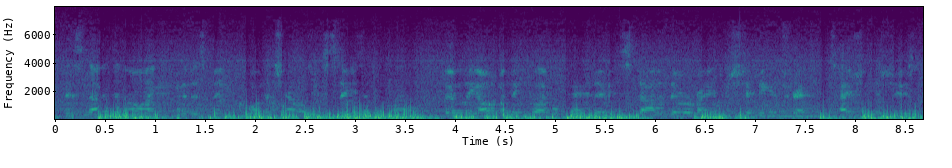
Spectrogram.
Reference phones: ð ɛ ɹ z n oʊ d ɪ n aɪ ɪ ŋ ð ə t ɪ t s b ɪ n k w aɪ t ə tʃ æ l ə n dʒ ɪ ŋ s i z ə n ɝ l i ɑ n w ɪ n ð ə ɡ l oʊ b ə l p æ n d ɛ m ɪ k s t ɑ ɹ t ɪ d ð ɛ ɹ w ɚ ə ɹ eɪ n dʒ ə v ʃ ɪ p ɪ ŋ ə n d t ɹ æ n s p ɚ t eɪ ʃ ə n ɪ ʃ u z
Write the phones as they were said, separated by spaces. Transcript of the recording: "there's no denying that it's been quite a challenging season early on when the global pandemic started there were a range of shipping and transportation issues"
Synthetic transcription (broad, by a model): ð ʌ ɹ z n oʊ d ɪ n aɪ ɪ ŋ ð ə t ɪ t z b ɪ n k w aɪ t ə tʃ æ l ə n dʒ ɪ ŋ s i z ə n ɝ l i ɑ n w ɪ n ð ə ɡ l oʊ b ə l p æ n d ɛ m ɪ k s t ɑ ɹ t ɪ d ð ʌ ɹ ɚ ə ɹ eɪ n dʒ ə v ʃ ɪ p ɪ ŋ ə n t ɹ æ n s p ɚ t eɪ ʃ ə n ɪ ʃ u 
